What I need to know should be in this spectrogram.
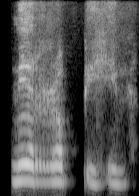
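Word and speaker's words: مِنْ رَبِّهِمْ: Min rabbihim tuh. Nun matinya ketemu apa sayang? Roh. Ro. Karena nun mati ketemu ro, maka nun matinya jangan dibaca. Gimana bacanya? Mir rabbihim.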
